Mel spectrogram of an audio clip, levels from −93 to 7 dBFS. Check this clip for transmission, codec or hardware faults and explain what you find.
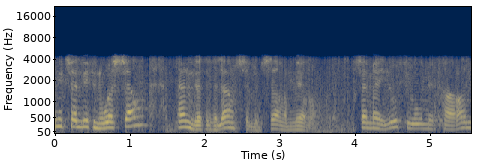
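Two faults run through the whole speech clip.

Low bit depth without dither runs from start to end. The speech has a harsh, grainy distortion that tracks its level, sitting roughly 15 dB below the signal. Quiet passages turn gritty. The likely cause is truncation to very few bits, around 5, with no dither to smooth the rounding error.

Opus voice compression is also present throughout. Nothing is heard above about 4.4 kHz, so the speech is narrowband, muffled and hoarse, with a robotic edge. This points to Opus in its SILK speech mode at a very low bitrate, around 6 kbps. At that rate the band is cut and the excitation is coded coarsely.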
